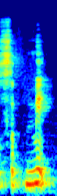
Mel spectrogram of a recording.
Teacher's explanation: mình nhấn vào âm thứ hai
